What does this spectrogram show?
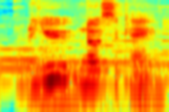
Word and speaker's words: Ryunosuke: Ryunosuke is how it's pronounced.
